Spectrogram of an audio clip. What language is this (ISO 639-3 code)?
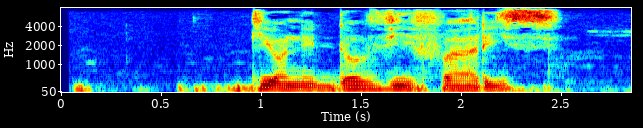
epo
